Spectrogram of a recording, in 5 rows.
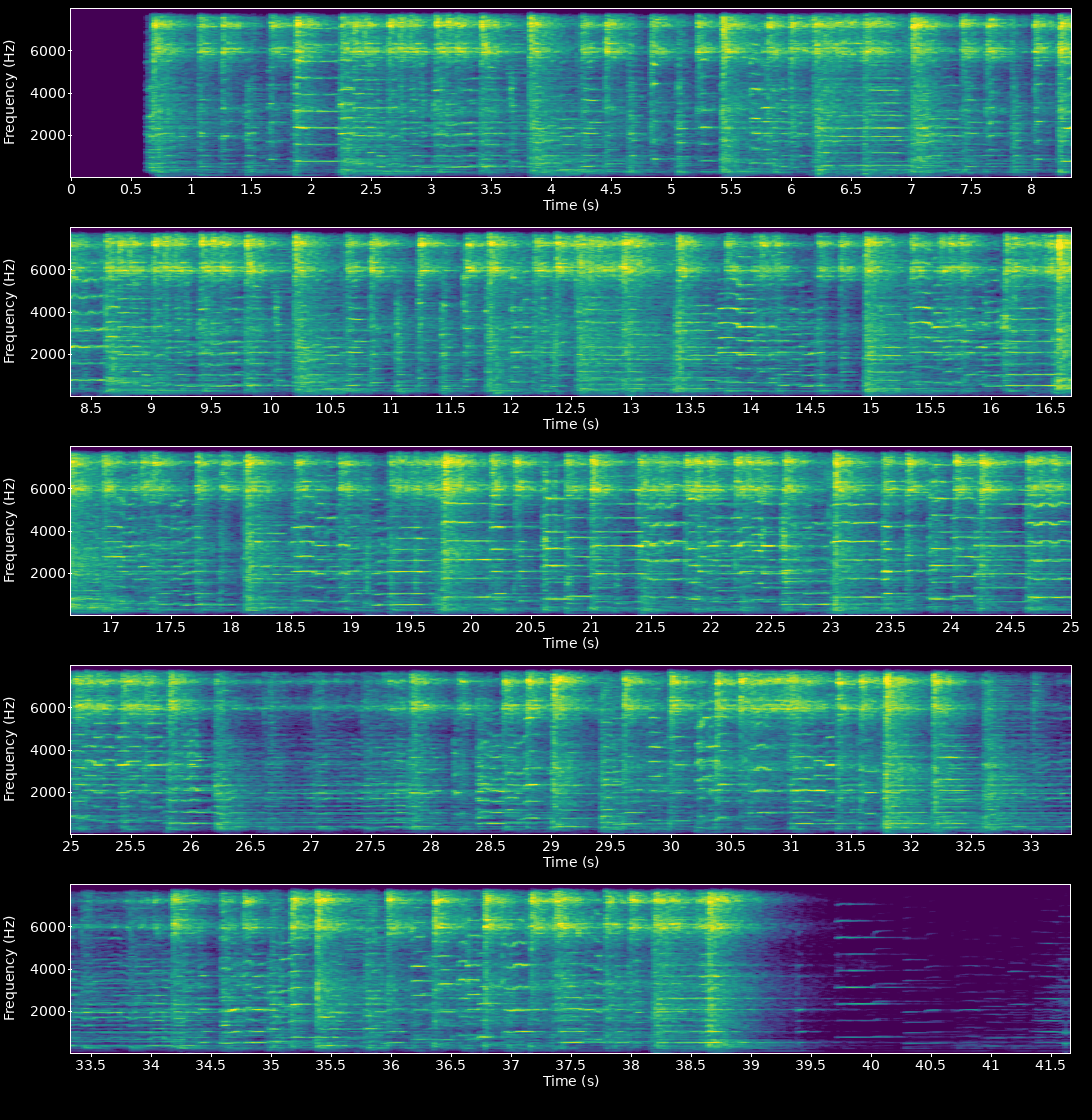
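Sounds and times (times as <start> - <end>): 
tambourin dance music: 0.7 - 39.6.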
